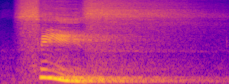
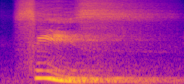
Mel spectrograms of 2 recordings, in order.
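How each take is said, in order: No difference in how they are said.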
